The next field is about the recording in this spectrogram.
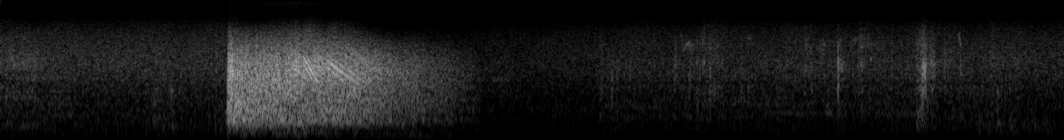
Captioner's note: gunshot bangs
